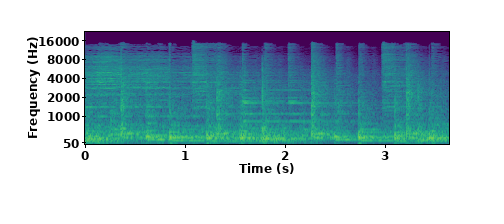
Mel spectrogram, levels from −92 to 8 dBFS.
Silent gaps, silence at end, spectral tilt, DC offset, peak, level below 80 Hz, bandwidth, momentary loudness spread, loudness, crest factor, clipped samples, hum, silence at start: none; 0 s; -4.5 dB/octave; under 0.1%; -4 dBFS; -42 dBFS; 15.5 kHz; 3 LU; -20 LUFS; 16 dB; under 0.1%; none; 0 s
